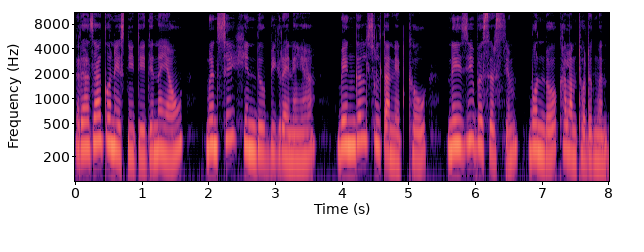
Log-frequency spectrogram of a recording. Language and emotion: Bodo, neutral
